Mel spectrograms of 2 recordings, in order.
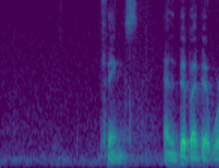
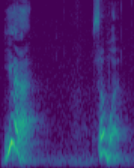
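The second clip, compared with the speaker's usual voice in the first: high imitating voice. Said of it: "She was like".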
